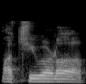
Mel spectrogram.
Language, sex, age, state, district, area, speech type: Punjabi, male, 60+, Punjab, Ludhiana, rural, spontaneous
